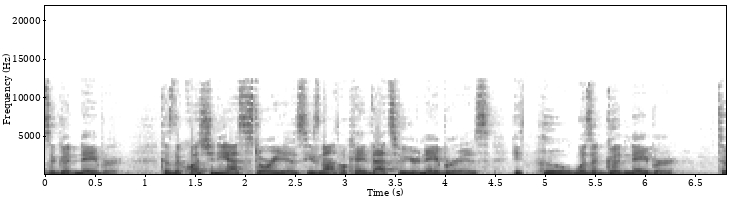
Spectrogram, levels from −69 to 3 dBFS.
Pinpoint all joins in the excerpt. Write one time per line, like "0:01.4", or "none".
0:01.1
0:02.0
0:02.9
0:04.7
